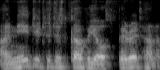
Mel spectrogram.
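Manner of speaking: upper-crust, posh voice. Retelling what his gym's personal trainer said, in a posh trainer impression. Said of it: "this posh trainer guy".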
